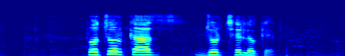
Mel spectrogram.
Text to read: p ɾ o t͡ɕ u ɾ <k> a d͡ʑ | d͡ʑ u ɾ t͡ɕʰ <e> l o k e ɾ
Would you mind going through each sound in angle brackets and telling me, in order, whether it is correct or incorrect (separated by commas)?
correct, correct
